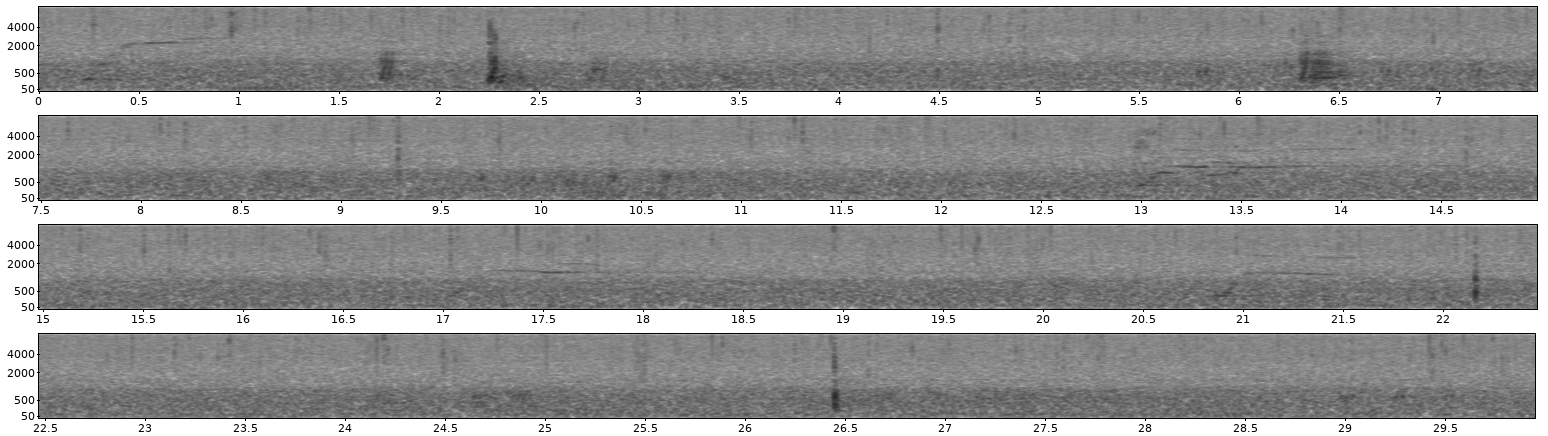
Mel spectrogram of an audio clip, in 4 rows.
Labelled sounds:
0.4	0.8	humpback whale, 1.9 to 2.4 kHz
13.1	14.1	humpback whale, 1.1 to 2.6 kHz
17.2	17.7	humpback whale, 1.3 to 1.6 kHz
21.2	21.6	humpback whale, 1.2 to 2.7 kHz

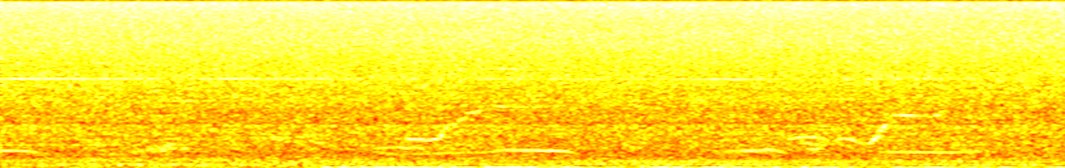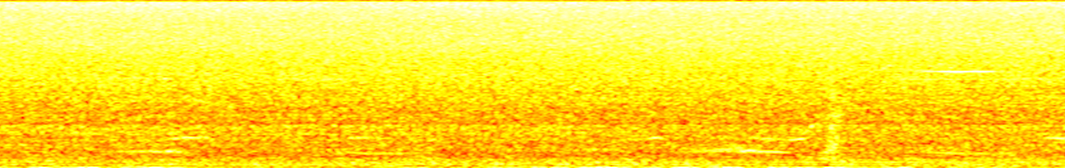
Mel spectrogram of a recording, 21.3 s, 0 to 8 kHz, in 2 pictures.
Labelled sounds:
4.5	4.9	humpback whale, 0.80 to 1.1 kHz
8.9	9.2	humpback whale, 0.90 to 1.1 kHz
19.9	20.5	humpback whale, 2.0 to 2.2 kHz

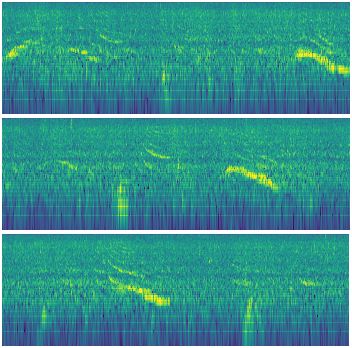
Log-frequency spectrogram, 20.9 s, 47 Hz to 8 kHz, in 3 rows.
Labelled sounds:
0.1	1.6	humpback whale, 0.78 to 1.3 kHz
2.0	2.4	humpback whale, 1.2 to 2.1 kHz
5.9	6.5	humpback whale, 0.78 to 1.4 kHz
8.1	8.4	humpback whale, 0.78 to 1.1 kHz
9.8	10.4	humpback whale, 1.2 to 4.4 kHz
11.4	12.5	humpback whale, 0.78 to 1.4 kHz
16.1	16.8	humpback whale, 1.1 to 3.6 kHz
19.9	20.2	humpback whale, 0.78 to 0.97 kHz

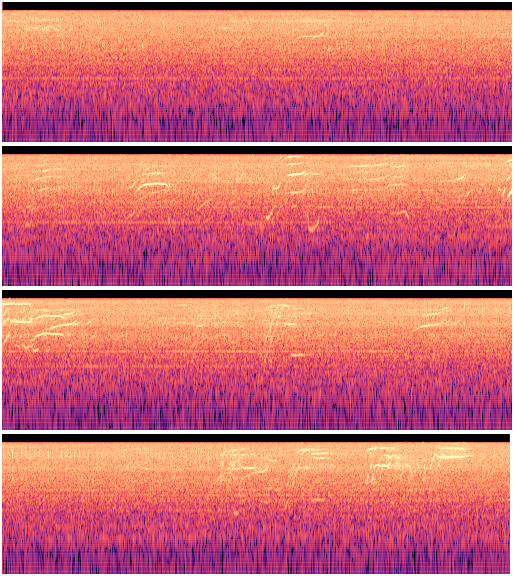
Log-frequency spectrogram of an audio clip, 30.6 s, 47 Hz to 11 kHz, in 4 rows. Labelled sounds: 9.5	10.2	killer whale, southern resident, 1.3 to 4.4 kHz
15.0	16.5	killer whale, southern resident, 1.1 to 7.9 kHz
19.1	19.9	killer whale, southern resident, 0.70 to 6.1 kHz

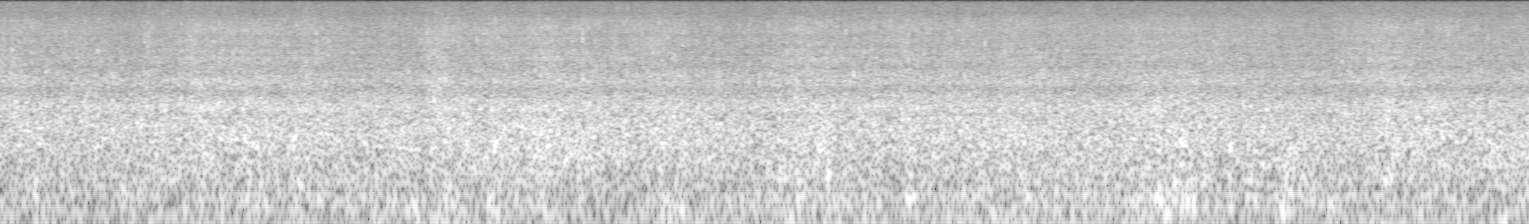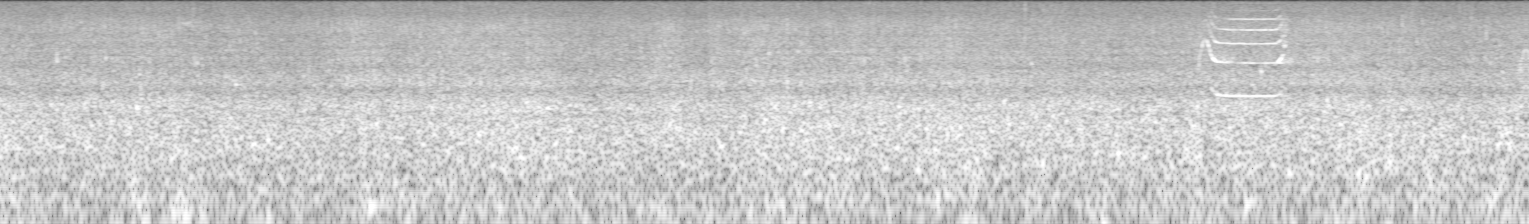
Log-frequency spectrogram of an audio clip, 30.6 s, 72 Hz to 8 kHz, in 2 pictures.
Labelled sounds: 27.3	28.3	killer whale, northern resident, A clan, AA subclan, A04 pod, call N04, 1.0 to 5.7 kHz

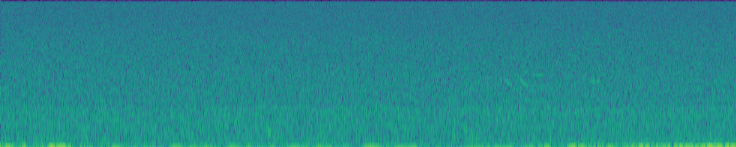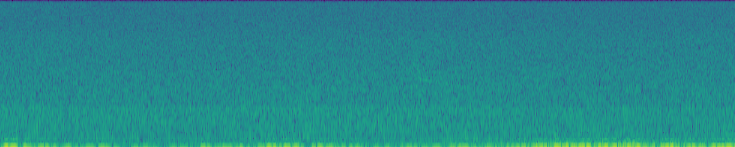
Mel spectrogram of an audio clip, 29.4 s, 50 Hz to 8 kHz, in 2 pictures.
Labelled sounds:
23.1	23.4	killer whale, Bigg's (transient), 1.5 to 1.7 kHz

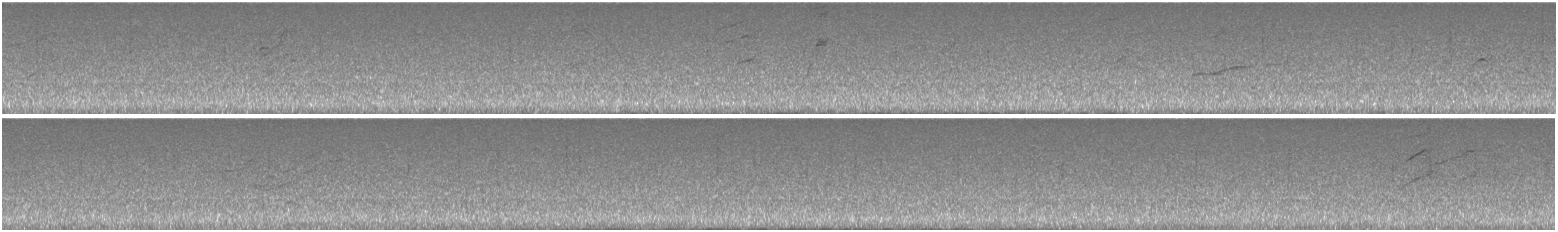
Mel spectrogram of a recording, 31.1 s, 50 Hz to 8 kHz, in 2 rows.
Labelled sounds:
11.9	12.5	killer whale, southern resident, J clan, 1.0 to 1.4 kHz
29.6	29.8	killer whale, southern resident, J clan, 2.7 to 3.6 kHz

